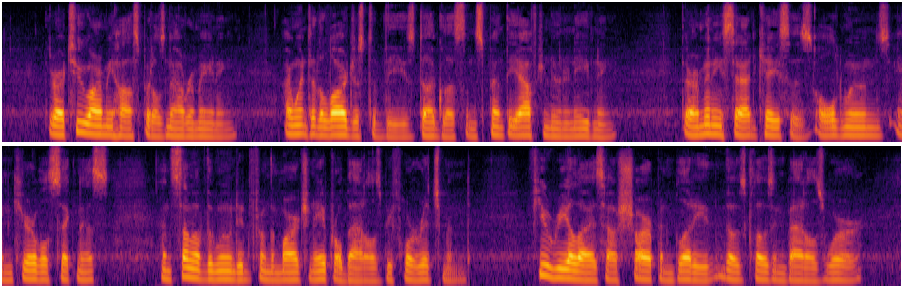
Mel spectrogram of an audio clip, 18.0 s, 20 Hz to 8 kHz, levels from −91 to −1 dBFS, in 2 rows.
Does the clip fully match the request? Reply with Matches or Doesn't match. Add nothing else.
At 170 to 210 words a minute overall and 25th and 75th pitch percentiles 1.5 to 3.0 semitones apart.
Matches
